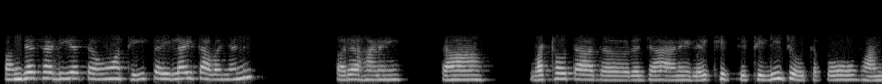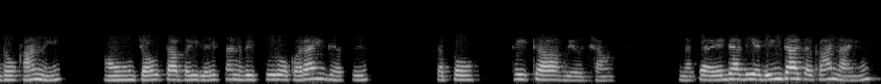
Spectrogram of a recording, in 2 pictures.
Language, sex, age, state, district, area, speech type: Sindhi, female, 30-45, Gujarat, Junagadh, urban, conversation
